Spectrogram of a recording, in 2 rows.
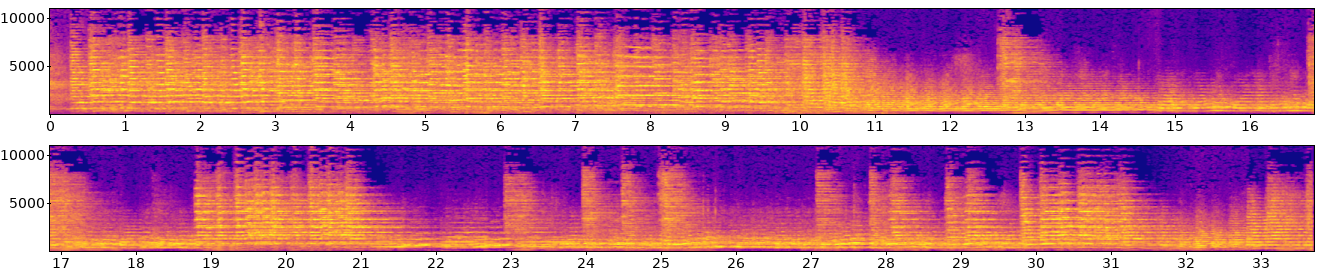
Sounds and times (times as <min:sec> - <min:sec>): Classical music: 0:00.0 - 0:33.7
Orchestra: 0:00.0 - 0:33.7.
